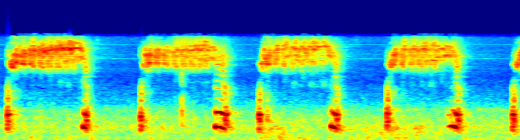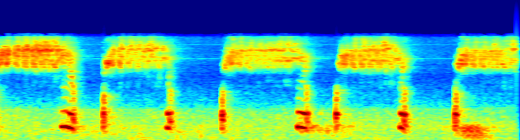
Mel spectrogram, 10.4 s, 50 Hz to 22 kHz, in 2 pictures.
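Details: Black stork nestlings at a nest in an oak in Poland, 11 August 2017, during feeding: about nine harsh, breathy hissing calls in ten seconds, each roughly half a second long, with sharp clicks at its start and end.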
